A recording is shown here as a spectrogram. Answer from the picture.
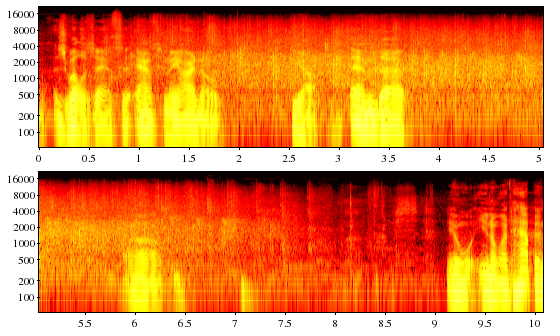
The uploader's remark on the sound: The event was recorded on May 13, 2009 in front of a live audience at New York's 92nd Street Y.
